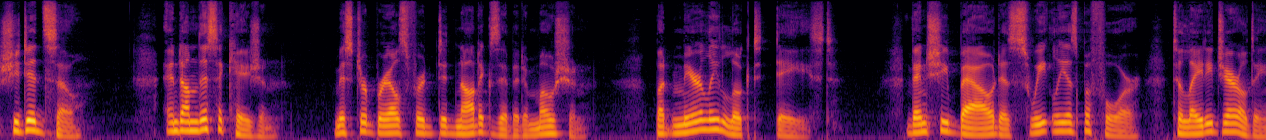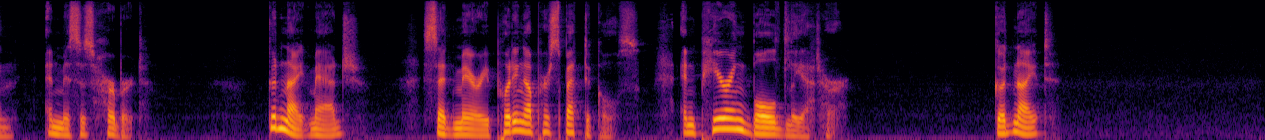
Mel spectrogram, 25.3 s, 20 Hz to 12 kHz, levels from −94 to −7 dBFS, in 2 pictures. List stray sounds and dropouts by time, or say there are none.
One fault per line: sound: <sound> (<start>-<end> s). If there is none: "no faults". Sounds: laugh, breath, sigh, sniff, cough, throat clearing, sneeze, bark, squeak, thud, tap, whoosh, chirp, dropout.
no faults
